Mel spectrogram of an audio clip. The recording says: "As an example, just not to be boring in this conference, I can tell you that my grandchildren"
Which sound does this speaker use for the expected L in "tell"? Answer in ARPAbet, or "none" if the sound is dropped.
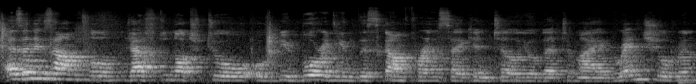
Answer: L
